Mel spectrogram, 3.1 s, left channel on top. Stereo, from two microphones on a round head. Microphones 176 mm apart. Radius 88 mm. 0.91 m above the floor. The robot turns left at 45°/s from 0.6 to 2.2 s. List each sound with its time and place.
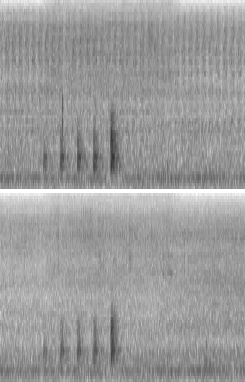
0.5 s knocking: 30° left (ahead or behind), 0.6 m; by 1.5 s 60° left (ahead or behind), 0.6 m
